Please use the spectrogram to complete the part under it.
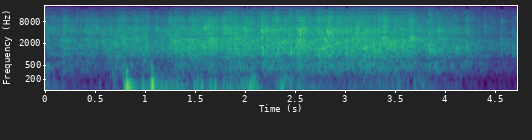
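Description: Church congregation applause during a Spanish-language service, a few sharp claps at first swelling into a sustained, moderately loud round of clapping that fades out.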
